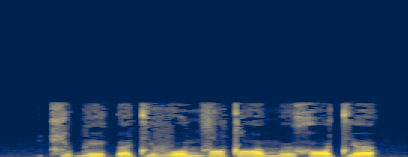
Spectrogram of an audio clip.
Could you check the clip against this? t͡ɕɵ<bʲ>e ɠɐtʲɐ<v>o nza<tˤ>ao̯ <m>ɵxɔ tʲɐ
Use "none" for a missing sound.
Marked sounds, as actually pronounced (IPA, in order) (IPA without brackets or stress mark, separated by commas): b, v, tˤ, m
